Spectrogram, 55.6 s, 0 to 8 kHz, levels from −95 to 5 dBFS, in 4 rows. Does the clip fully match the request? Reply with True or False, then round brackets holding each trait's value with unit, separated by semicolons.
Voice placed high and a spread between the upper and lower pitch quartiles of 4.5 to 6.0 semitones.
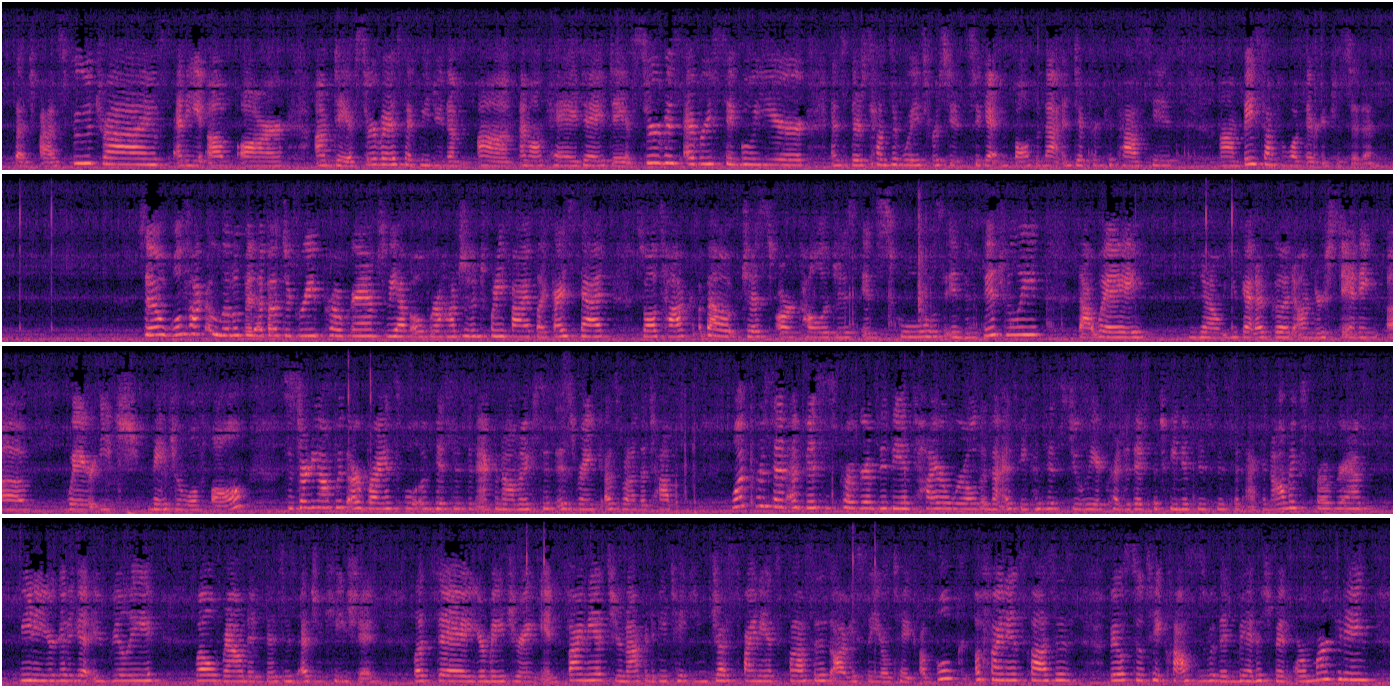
False (255 Hz; 3.3 semitones)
